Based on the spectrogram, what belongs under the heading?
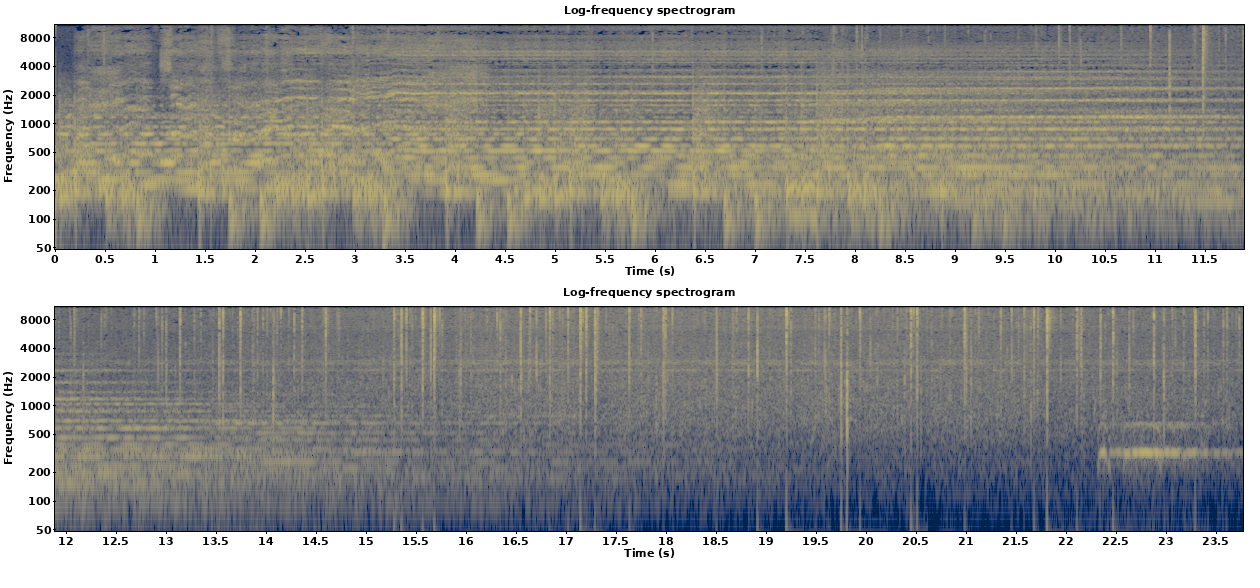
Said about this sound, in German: Ich wollte endlich einmal den Jingle spielen. Du hättest mich muten sollen, das war jetzt reflexartig. Ach, ja genau, also man hat es jetzt doppelt gehört.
